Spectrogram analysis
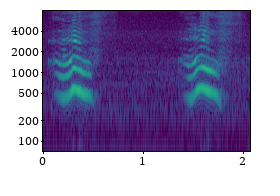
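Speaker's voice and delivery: high, very loud groans; pained oof. Real, not acted. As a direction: groan as if punched. Hit by emotional line.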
